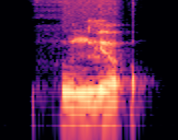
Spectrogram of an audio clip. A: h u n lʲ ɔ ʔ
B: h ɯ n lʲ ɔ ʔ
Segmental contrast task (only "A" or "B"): A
